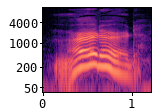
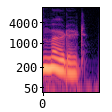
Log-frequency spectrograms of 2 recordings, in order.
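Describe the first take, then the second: First: Astonished echo with swooping pitch; shocked cry. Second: Said in the usual way. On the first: A narrator's reading. Zachariah hears of Hollybrass's death, a shocked cry. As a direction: cry out the word in disbelief. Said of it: "he cried".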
